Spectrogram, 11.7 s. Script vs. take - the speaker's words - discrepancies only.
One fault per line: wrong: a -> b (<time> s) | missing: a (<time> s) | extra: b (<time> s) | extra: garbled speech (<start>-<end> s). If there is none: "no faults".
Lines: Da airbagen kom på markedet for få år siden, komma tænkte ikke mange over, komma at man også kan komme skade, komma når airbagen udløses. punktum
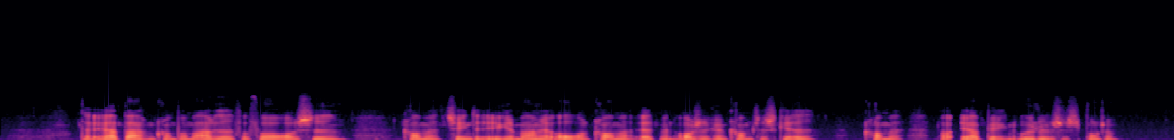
extra: til (7.5 s)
